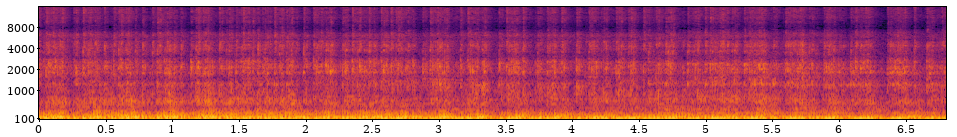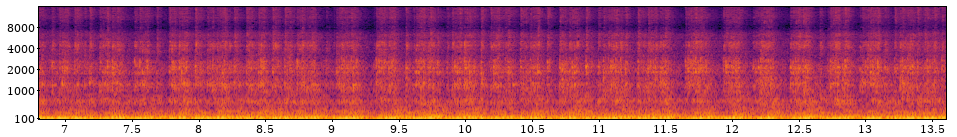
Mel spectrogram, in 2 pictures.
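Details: 2007 Shelby GT500 supercharged V8 with newly installed L&M NSR camshafts, Venomous Tuning tune: deep, choppy lumpy idle with sharp rev blips rising and falling cleanly, no knocks or rattles. Normal cammed idle and revs.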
